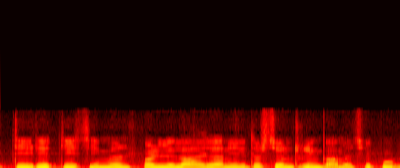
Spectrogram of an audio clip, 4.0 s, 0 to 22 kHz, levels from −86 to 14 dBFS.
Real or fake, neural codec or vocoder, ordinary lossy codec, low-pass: fake; codec, 16 kHz, 0.8 kbps, ZipCodec; none; none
